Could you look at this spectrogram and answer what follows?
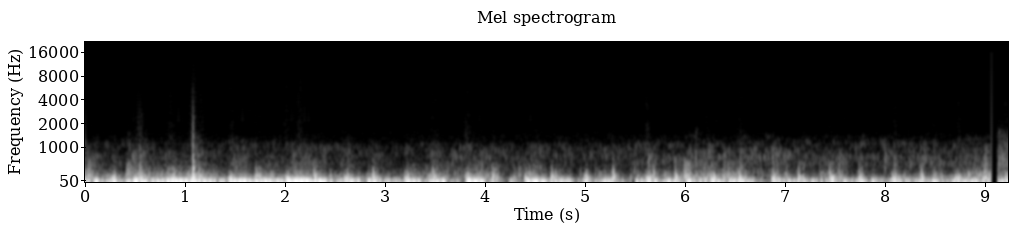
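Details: Soft, low thumping heartbeat at about 100 beats a minute, somewhat uneven in the recording, with faint background hum; ASMR heartbeat sounds.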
